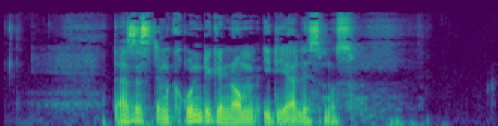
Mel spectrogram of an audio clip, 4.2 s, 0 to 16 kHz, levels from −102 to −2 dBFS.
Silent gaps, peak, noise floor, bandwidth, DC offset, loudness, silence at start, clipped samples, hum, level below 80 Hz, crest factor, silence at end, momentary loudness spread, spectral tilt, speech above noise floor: none; -4 dBFS; -77 dBFS; 11.5 kHz; under 0.1%; -23 LUFS; 0.95 s; under 0.1%; none; -40 dBFS; 22 dB; 1.2 s; 9 LU; -4 dB/octave; 53 dB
